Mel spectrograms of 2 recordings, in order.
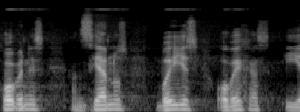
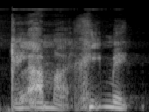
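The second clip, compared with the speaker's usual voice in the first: softer, higher, breath-held delivery; hushed moaning plea; 4 semitones higher, 4 dB quieter, much slower than usual.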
